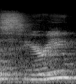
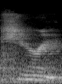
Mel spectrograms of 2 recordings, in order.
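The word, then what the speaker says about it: Ceri: I know that Siri was, or Kiri, I mispronounce it. It's actually pronounced Kiri with a hard K.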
